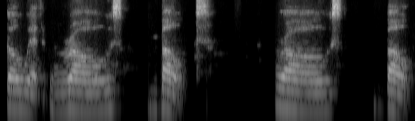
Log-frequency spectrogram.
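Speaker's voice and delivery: Rose boat said slowly, long O stretched; slow teacher modelling of Rose boat; slow phonics demo. Shown as a demonstration. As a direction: draw out the long O. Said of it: "We decided that float and goat".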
